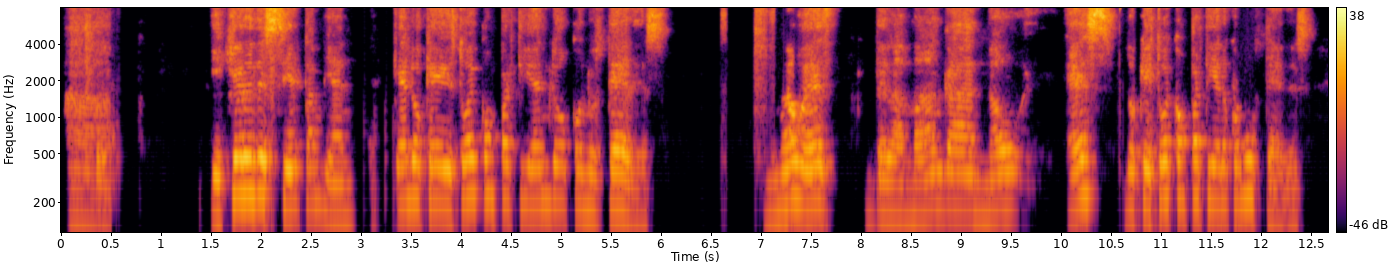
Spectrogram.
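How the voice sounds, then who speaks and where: A man giving an online theology lecture over a video call, speaking slowly, repeating words and inviting questions. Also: high voice, animated, dark tone. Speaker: seminary lecturer.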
